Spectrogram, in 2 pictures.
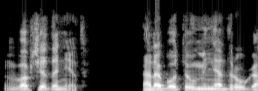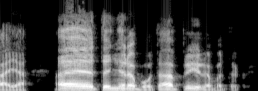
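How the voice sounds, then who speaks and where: A man's voice: medium pitch, animated, normal speed, no echo, highs cut off, natural voice. A man voicing a weary, exasperated modern journalist who talks plainly, in an audiobook. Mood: explaining.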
